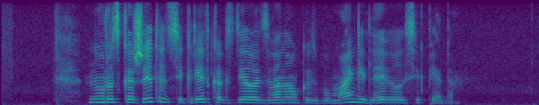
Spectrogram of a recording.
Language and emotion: Russian, neutral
